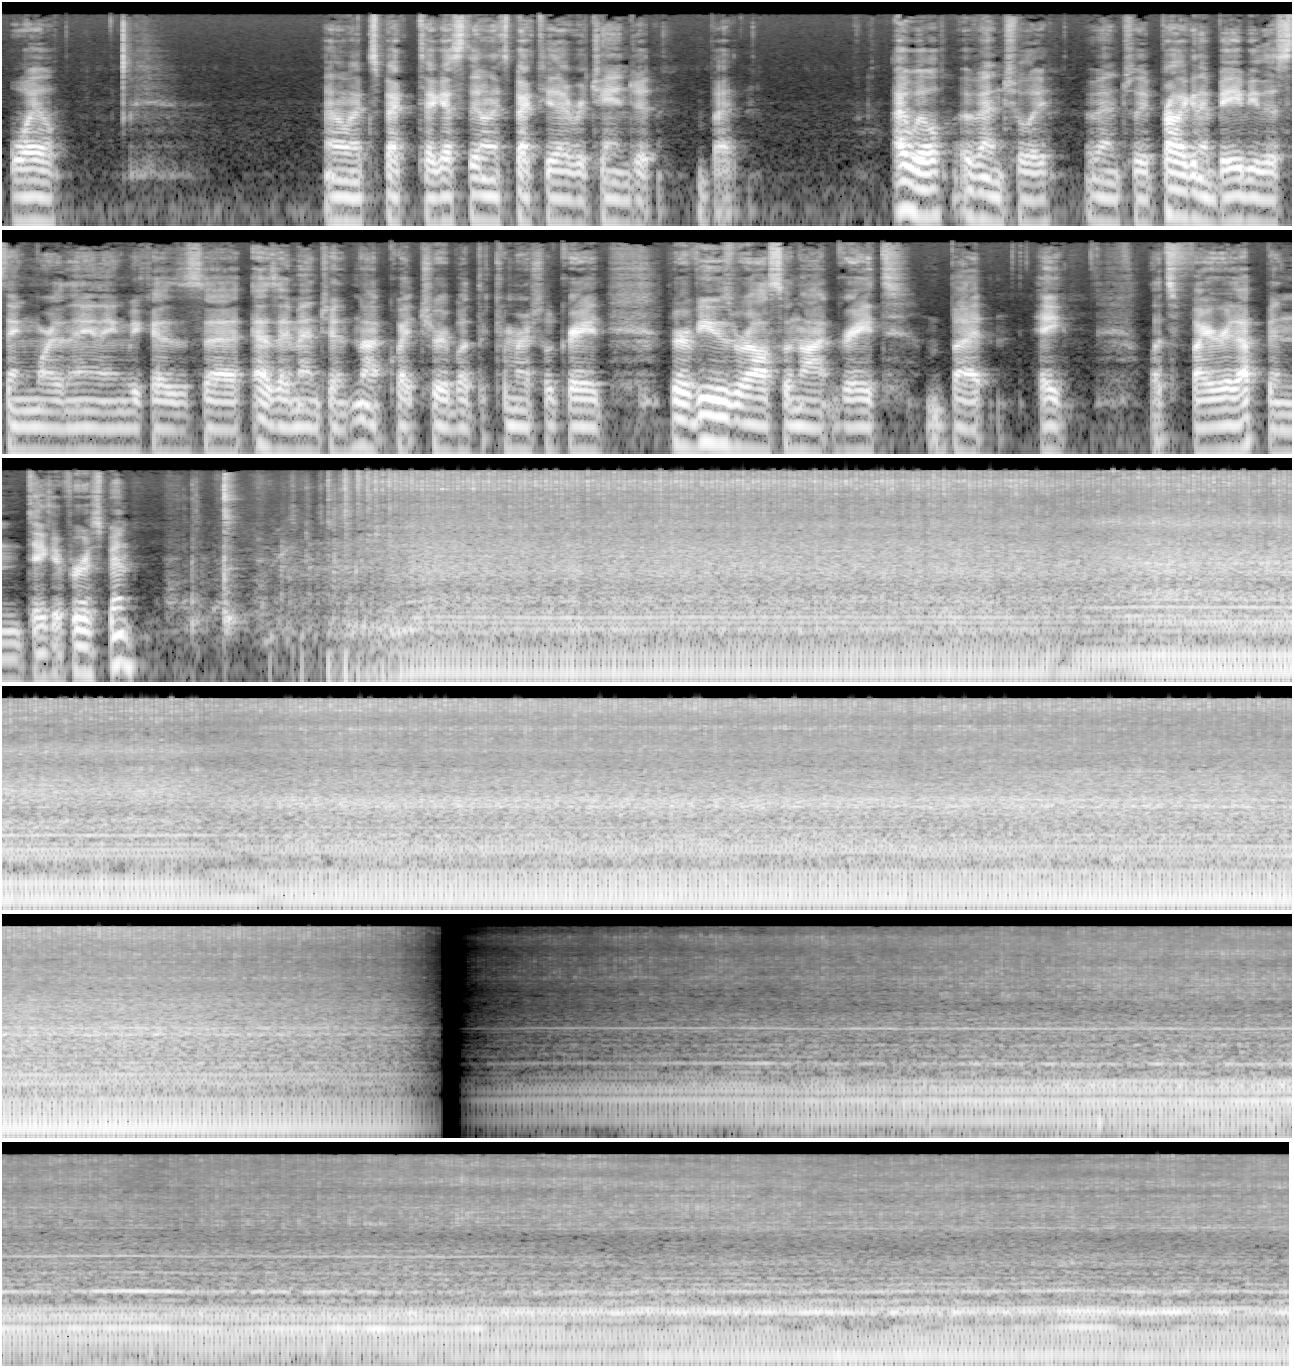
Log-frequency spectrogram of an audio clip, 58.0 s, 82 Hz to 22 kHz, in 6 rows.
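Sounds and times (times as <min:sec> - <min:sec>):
lawnmower engine running: 0:20.5 - 0:58.0.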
